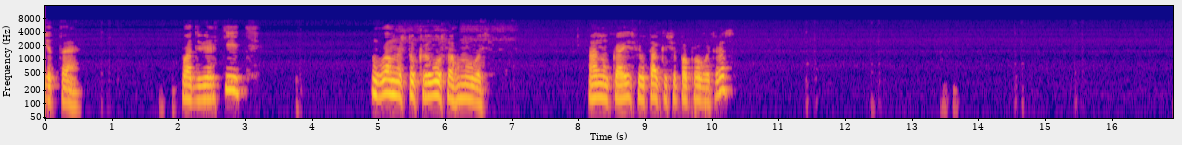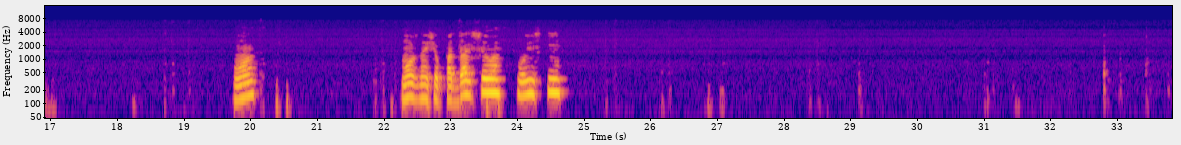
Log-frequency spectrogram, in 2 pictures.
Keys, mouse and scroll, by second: 0.0 click, 2.6 click, 4.0-6.6 middle drag, 9.0 click, 11.5 click, 12.5 click, 14.6 click, 18.8 click, 19.1-20.3 middle drag, 21.8 click, 22.4 middle click, 25.5 click.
